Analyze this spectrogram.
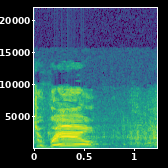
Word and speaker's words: Darrell: It's spelled like Daryl, but it's pronounced Darrell.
